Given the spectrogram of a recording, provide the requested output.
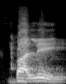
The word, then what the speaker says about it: ballet: Ballet. The T is silent.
